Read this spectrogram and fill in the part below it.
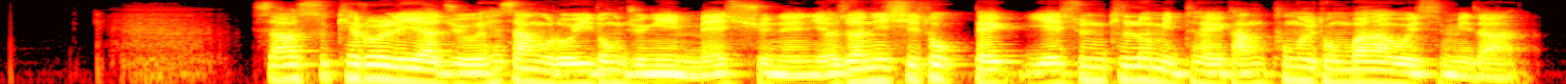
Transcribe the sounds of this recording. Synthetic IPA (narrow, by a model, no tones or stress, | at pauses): s͈aus͈ʰɯkʰe̞ɾoʎːiad͡ʑuhe̞sʰaŋɯɾoidoŋd͡ʑuŋinmeɕ͈ʰinɯnjʌd͡ʑʌɲiɕʰisʰok̚pe̞ɡ̚je̞sʰunkʰiɭːomitʰʌe̞kaŋpʰuŋɯɭtoŋbanɦaɡois͈ɯmɲida̰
